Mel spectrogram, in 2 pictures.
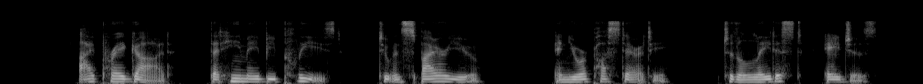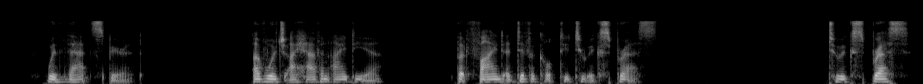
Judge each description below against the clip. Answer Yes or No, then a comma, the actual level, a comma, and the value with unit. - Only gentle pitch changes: Yes, narrow, 1.9 semitones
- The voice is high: No, low, 120 Hz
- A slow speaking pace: Yes, slow, 125 wpm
